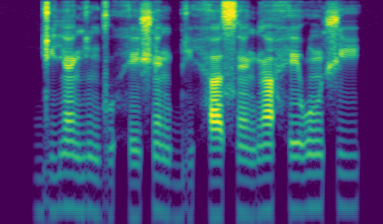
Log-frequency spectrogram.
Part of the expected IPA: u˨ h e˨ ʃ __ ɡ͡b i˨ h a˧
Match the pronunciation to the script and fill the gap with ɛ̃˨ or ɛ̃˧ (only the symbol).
ɛ̃˧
